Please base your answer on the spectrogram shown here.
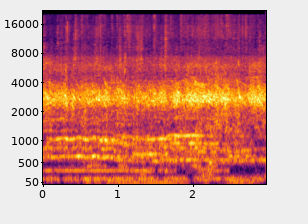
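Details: About ten thousand white chicks peep together in an unbroken, shrill wash of high cheeps over a constant low droning hum.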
